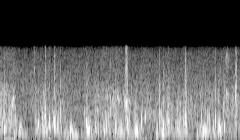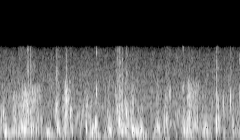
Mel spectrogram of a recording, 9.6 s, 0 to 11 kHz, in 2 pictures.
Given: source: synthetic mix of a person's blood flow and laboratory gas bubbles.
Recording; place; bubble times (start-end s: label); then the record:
Doppler ultrasound of blood flow; precordium
0.00-0.35 s: bubbles
0.66-1.26 s: bubbles
1.66-1.85 s: bubbles
1.88-2.64 s: bubbles
2.81-2.98 s: bubbles
3.15-3.49 s: bubbles
3.53-3.78 s: bubbles
3.98-4.35 s: bubbles
4.44-4.68 s: bubbles
4.80-4.97 s: bubbles
5.04-5.64 s: bubbles
5.86-6.28 s: bubbles
6.49-6.65 s: bubbles
6.68-6.81 s: bubbles
7.09-7.70 s: bubbles
8.06-8.22 s: bubbles
8.44-8.85 s: bubbles
9.11-9.30 s: bubbles
9.38-9.49 s: bubbles
9.54-9.61 s: bubbles
From the record:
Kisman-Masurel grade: 342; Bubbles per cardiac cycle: rolling drumbeat, 9 or more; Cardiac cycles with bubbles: 100%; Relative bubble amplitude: moderate (0.250 to 0.450); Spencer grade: 3 (all of the cardiac periods contain showers or single bubble signals, but not dominating or overriding the cardiac motion signals); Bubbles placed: only in the low amplitude regions of the cardiac cycle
